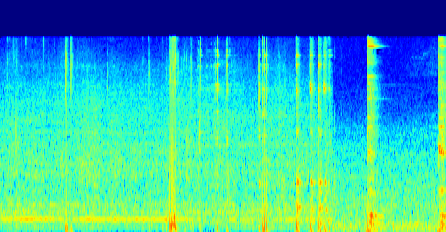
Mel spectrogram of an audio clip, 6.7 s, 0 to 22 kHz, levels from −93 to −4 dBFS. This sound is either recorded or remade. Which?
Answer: recorded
